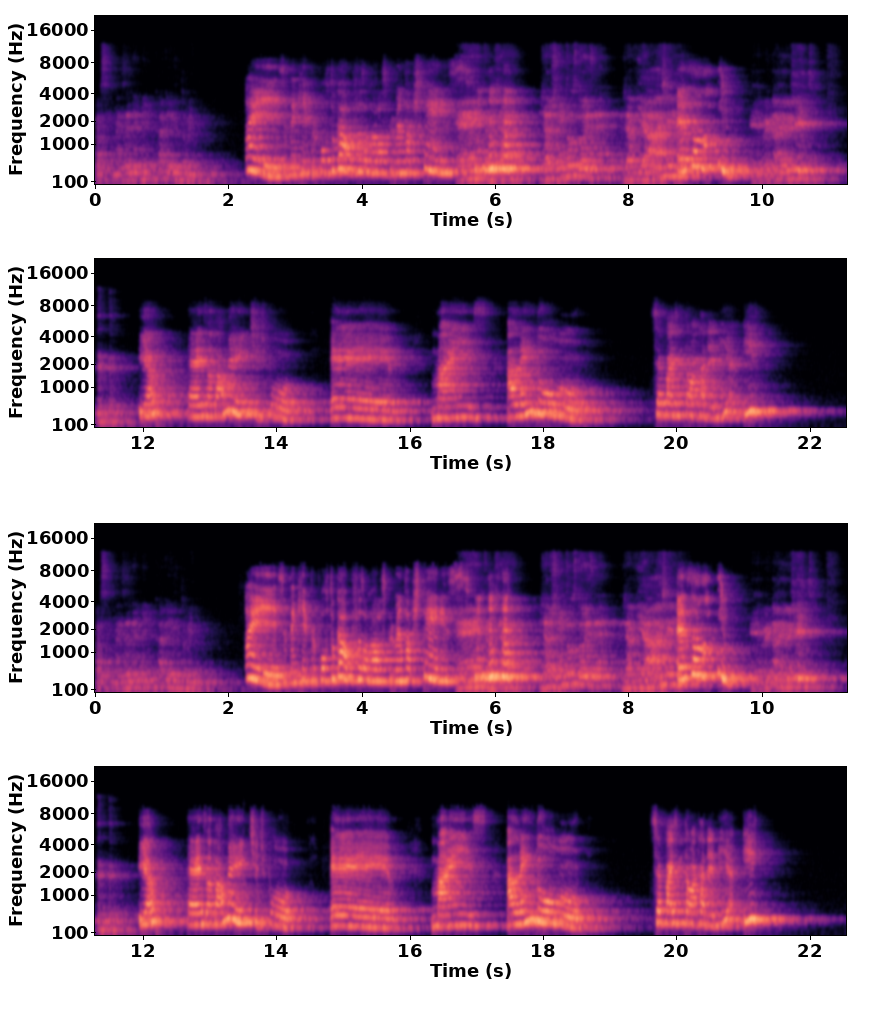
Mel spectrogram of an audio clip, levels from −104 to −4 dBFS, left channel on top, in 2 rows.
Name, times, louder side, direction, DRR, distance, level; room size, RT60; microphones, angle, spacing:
voice 1, 0.0-1.5 5.4-6.3 6.6-9.0 9.8-10.7 11.3-11.6, equal, 5° right, -7 dB, 1.6 m, -42 dB
voice 2, 2.2-5.4 5.7-6.3 8.7-9.5 10.5-10.6 11.9-12.3 12.7-14.3 14.8-15.8 16.3-17.0 17.4-18.7 19.7-21.2, right 4 dB, 50° right, 6 dB, 0.5 m, -29 dB
7.0 x 2.7 x 4.9 m, 1.4 s
head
